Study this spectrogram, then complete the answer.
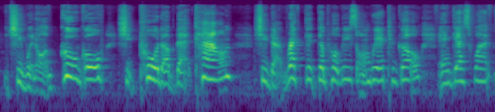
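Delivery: proud mother's excited rush. Real, not acted. Excited telling of daughter's feat.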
